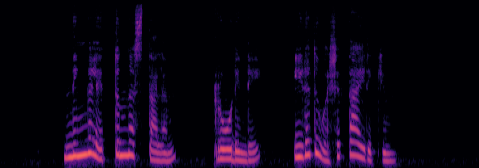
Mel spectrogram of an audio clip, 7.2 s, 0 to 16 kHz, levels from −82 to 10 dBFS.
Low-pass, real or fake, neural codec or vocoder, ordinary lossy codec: 14.4 kHz; real; none; none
